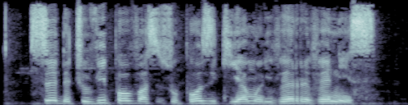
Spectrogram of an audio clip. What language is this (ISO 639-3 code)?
epo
